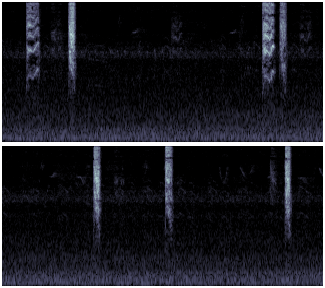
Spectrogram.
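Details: Female yellow-bellied seedeater, calling to stimulate the male: about eight short, high chips in irregular clusters and singles across nearly ten seconds, against a faint low hum.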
